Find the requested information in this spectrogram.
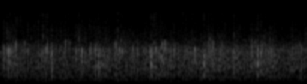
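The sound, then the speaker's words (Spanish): An audience applauding in church: a steady, fairly faint, even patter of many hands clapping together, with no single voice standing out. “Un aplauso al Señor que se lo merece, amén.”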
